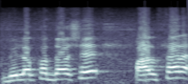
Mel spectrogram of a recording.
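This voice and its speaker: A man's voice: sits high, moderate pace. A man presenting a sales video, echoing prices back as short questions. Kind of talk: promotional questioning. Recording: clearly noisy background with clicks.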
